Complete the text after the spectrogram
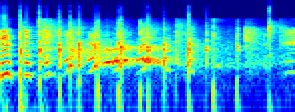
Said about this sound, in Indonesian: Tepuk tangan dong.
